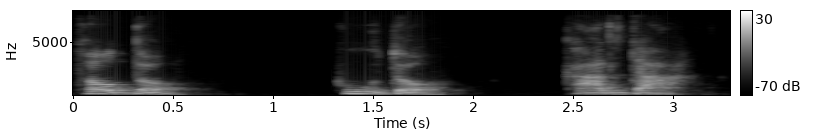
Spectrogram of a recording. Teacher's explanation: the D has the tongue against the back of the teeth. It's a longer sound.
